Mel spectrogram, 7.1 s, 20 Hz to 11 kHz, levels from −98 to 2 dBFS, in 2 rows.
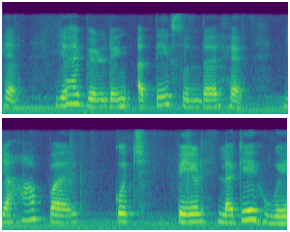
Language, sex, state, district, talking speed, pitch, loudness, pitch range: Hindi, female, Madhya Pradesh, Katni, 100 wpm, 175 Hz, -17 LUFS, 165-195 Hz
